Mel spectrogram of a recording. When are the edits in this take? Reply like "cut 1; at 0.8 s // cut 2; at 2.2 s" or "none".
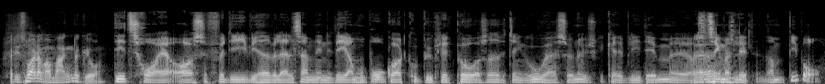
cut 1; at 4.1 s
